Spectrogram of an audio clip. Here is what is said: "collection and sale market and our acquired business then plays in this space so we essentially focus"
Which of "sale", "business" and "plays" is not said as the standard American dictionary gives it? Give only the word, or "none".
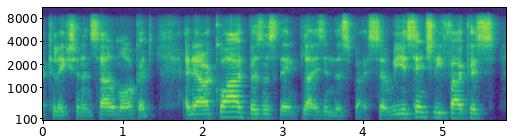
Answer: none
